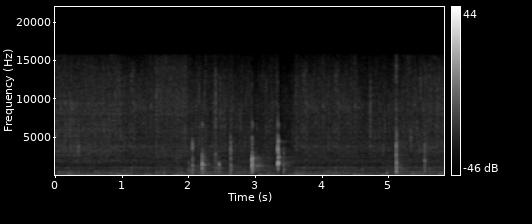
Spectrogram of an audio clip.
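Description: Garlic and ginger sizzle in a pan for a root vegetable tagine, a soft, steady frying hiss broken by light clinks and scrapes of stirring, with no talking.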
